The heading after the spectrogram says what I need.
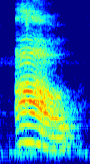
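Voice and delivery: ow, said as in cow; ow sound. Shown as a demonstration. Teacher sounding out ow for the class. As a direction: say ow like the vowel in cow. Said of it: "So O W makes".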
